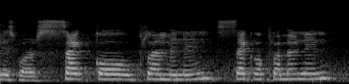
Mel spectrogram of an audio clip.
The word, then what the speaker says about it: scopolamine: Scopolamine. Scopolamine. It's spelled Scopolamine.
